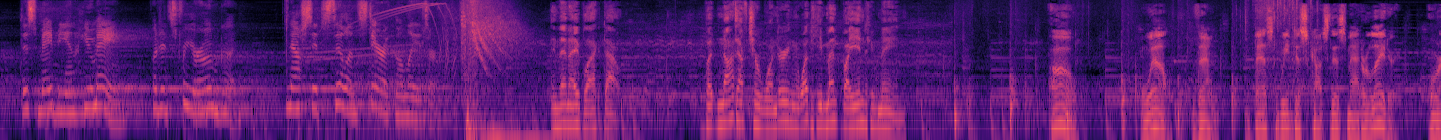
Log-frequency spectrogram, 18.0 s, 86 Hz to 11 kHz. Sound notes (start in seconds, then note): 4.9 zap; 11.2 footsteps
